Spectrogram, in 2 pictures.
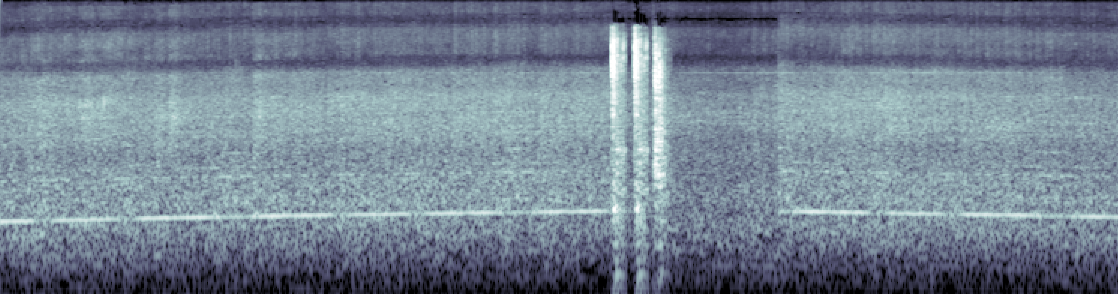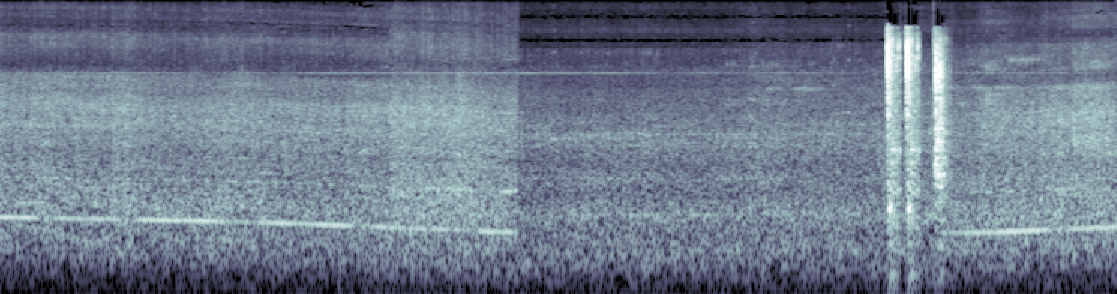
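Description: A train's electric motor whines, its pitch slowly rising and then falling.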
